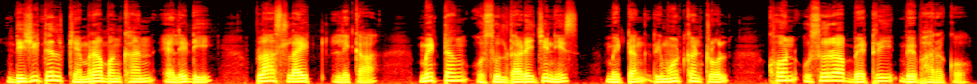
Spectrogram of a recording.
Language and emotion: Santali, neutral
